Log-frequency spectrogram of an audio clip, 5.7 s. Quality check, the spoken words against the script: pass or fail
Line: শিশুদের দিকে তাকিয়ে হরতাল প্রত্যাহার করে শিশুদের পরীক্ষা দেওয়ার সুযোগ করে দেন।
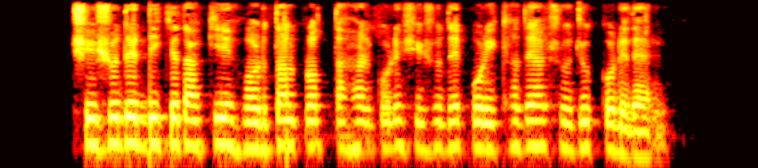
pass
